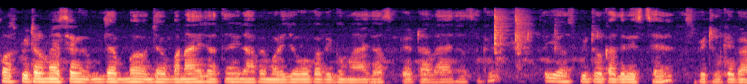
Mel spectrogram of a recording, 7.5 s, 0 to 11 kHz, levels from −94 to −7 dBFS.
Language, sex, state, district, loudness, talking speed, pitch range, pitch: Hindi, male, Chandigarh, Chandigarh, -20 LUFS, 215 wpm, 100-110 Hz, 105 Hz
